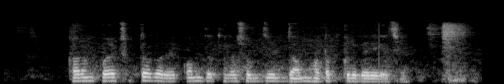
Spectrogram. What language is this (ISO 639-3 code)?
ben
